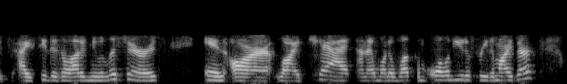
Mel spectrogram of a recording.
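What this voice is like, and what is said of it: Brooklyn New York accent. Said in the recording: “if you can tell by my accent, from Brooklyn, New York.”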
